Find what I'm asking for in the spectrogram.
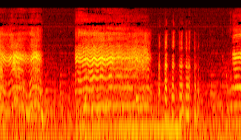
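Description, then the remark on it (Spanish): In a studio, a baby squeals in high, warbling, dolphin-like bursts, several rising and wavering cries, followed by a quick stutter of clicky, pulsing squeaks. “Hay un nene y un delfín.”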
